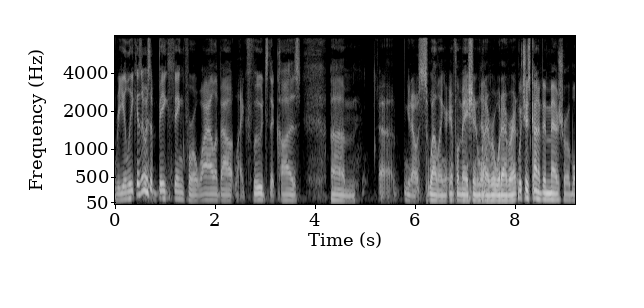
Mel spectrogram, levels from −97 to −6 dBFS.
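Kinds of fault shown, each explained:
Automatic gain rising: 0.39–4.59 s and 5.76–7.59 s, gain control boosts too-quiet input, so speech and background swell together, about 6 dB, then about 4 dB.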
